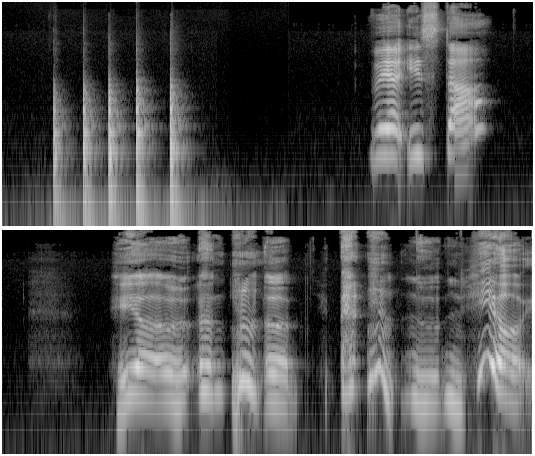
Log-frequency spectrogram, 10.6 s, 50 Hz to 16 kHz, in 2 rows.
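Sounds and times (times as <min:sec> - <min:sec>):
firm knocks on the wooden door of a house: 0:00.5 - 0:02.0
speech: 0:03.7 - 0:04.9, 0:06.4 - 0:10.6.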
